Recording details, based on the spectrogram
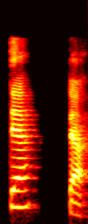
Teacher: Ta is very sharp sound. Fatha, open your jaws. The sound is very short. Again, very uncomfortable sound should be there in your throat.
